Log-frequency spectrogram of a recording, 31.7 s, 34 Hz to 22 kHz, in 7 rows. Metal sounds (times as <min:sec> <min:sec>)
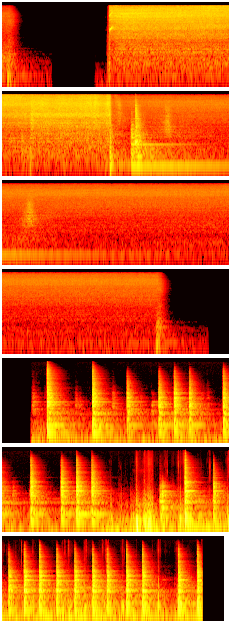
0:06.6 0:10.3, 0:18.8 0:31.3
